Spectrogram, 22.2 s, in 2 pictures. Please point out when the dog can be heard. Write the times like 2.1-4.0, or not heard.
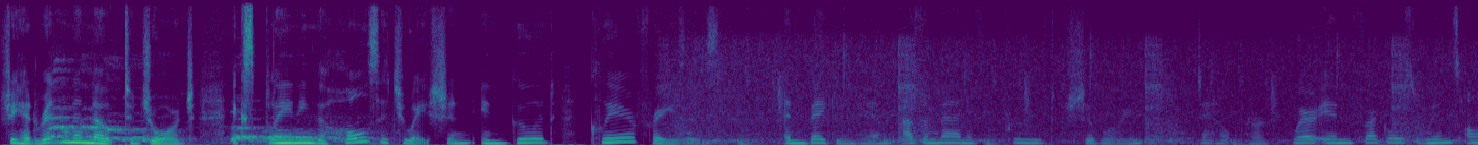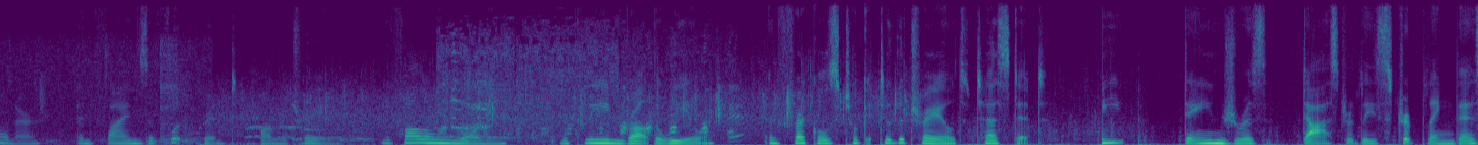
0.3-3.1, 12.9-15.3.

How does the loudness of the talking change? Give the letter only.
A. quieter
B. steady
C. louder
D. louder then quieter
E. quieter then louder
E.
